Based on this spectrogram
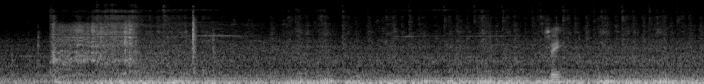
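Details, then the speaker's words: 1967 Pontiac GTO convertible, 400 HO V8, factory 4-speed wide ratio, 355 rear; fired right up without pumping the pedal, settling into steady even V8 rumble with no stumble or misfire; normal healthy start. "right up. I didn't have to give it any pumps."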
